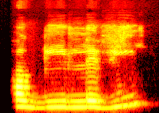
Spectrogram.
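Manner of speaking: ordinary delivery, nothing marked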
